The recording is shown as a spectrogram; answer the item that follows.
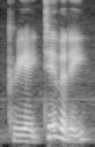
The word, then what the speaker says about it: creativity: Our third word, creativity, the T sound, or syllable, is where the stress is located. Let's try it. Again, cre will represent our medium sound. Creativity.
